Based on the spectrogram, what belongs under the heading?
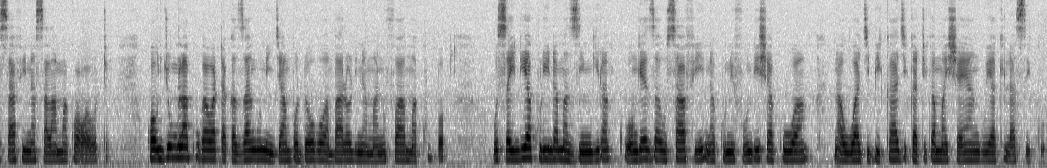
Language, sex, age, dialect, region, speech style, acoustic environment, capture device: Swahili, female, 25-34, Kenya - Nairobi Sheng-influenced, Kenya, relaxed; focused, traffic; nature, desktop / Windows / Chrome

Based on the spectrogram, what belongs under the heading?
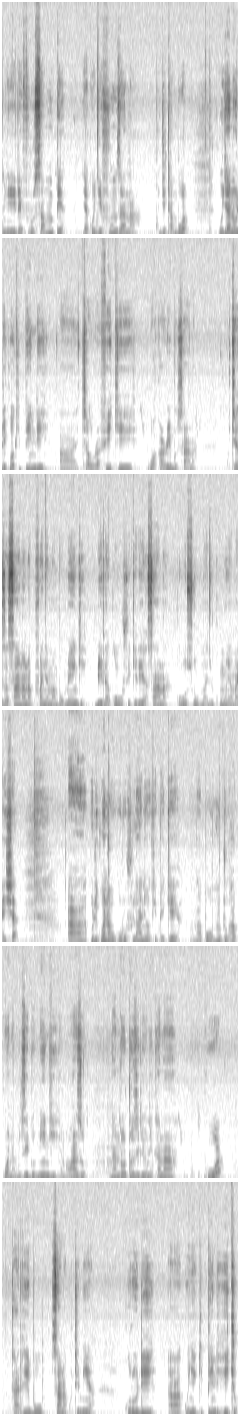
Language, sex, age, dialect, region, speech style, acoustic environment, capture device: Swahili, male, 18-24, Kenya - Mombasa, Kenya, excited; focused, nature, desktop / Windows / Chrome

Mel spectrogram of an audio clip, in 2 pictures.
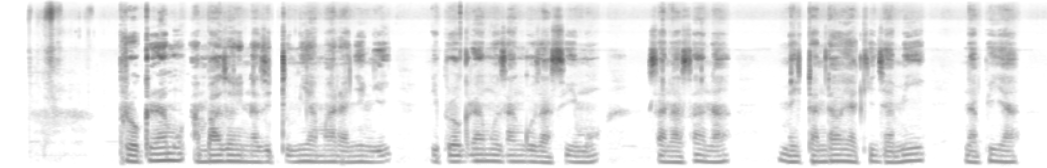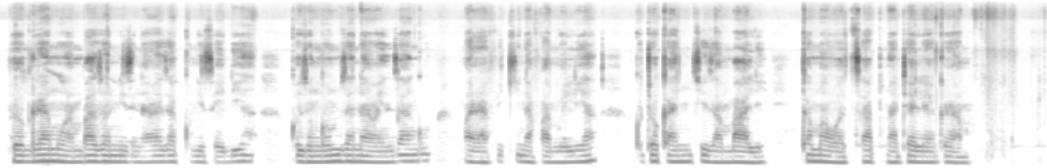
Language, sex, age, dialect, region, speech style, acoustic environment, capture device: Swahili, male, 25-34, Kenya - Nairobi Sheng-influenced, Kenya, happy, nature; silence, mobile / Linux / Chrome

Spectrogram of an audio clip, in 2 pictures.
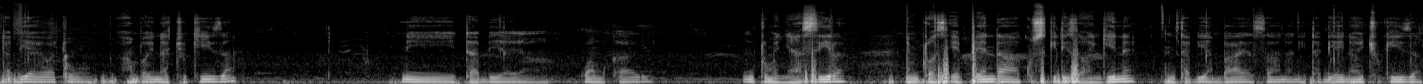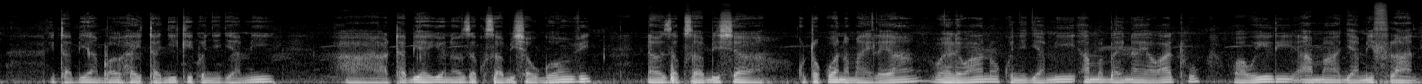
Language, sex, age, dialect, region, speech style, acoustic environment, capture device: Swahili, male, 18-24, Tanzania - Dar es Salaam, Tanzania, focused; excited, nature, mobile / Linux / Chrome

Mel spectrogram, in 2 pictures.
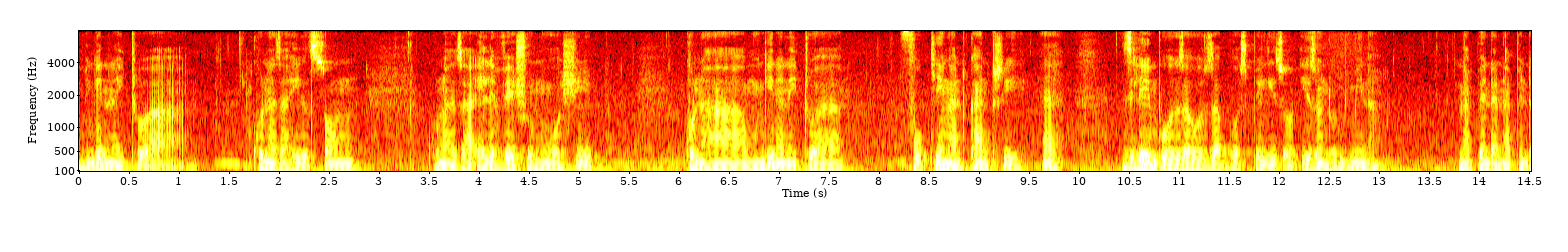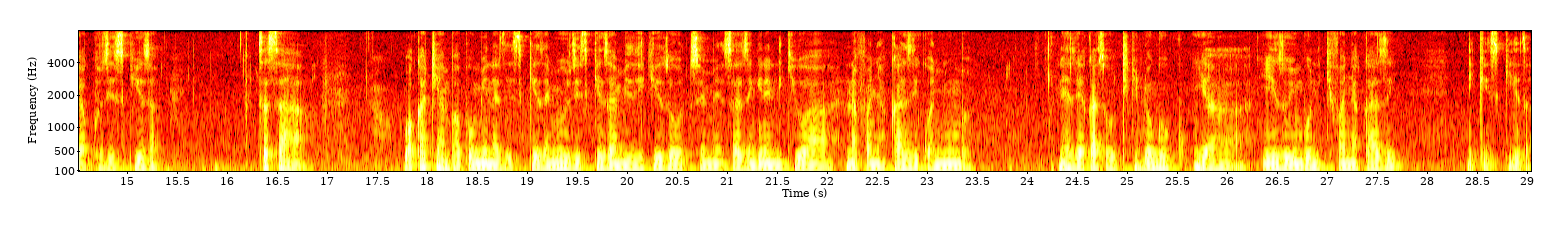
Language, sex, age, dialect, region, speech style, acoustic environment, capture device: Swahili, male, 25-34, Kenya - Nairobi Sheng-influenced, Kenya, focused, traffic, desktop / Windows / Chrome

